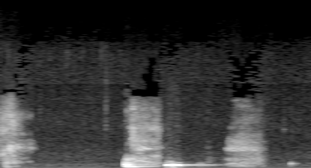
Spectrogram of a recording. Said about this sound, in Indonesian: Takutnya batuk-batuk sesek.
